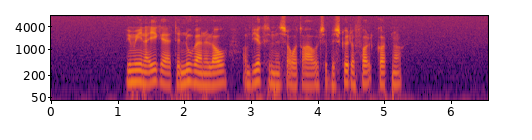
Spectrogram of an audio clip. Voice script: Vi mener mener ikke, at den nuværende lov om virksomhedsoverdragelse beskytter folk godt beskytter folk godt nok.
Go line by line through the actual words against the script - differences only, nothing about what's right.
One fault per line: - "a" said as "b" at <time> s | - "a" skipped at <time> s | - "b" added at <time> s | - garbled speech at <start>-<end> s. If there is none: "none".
- "mener" skipped at 1.4 s
- "beskytter folk godt" skipped at 5.1 s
